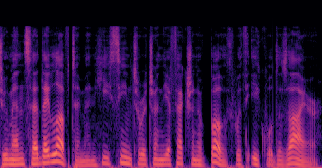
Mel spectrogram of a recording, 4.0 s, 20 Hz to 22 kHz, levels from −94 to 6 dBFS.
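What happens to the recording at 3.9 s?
At 3.9 s the speech sits on a DC step. From 3.41 s to the end, the zero line jumps by about -37 dBFS and holds, giving a low thump at onset.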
